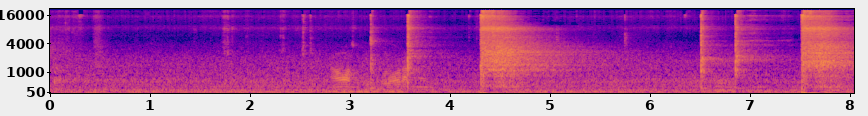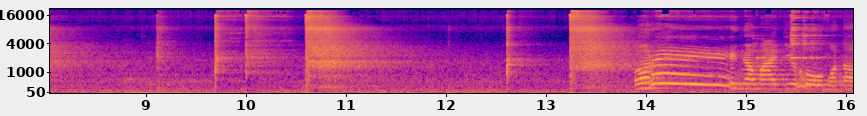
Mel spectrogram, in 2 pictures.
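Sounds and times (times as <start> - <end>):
hammer striking metal: 15.0 - 16.0.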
